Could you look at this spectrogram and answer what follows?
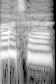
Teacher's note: Flap often called a tap is a momentary closure of the oral cavity. The tt of utter and the dd of udder are pronounced as a flap.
